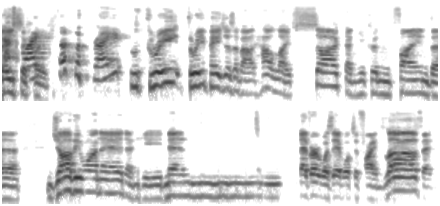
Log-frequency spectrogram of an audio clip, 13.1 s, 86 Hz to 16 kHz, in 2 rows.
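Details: Adult man who began stuttering at about age six; from about age 13–14 to 24 he could hardly speak, gasping for air with chin shaking; still stutters on certain sounds such as "seven": stuttering.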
